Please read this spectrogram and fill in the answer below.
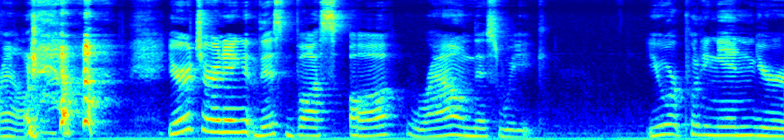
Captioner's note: laughs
